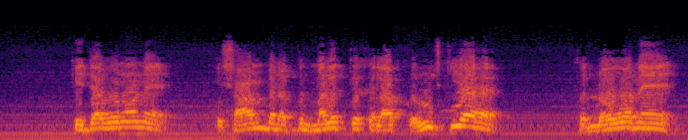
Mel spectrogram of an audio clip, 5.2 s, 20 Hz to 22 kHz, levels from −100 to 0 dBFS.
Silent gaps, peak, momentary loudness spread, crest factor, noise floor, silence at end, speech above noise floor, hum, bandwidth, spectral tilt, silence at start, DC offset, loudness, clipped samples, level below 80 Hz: none; -12 dBFS; 12 LU; 14 dB; -47 dBFS; 0 s; 22 dB; 50 Hz at -50 dBFS; 8 kHz; -5.5 dB/octave; 0 s; under 0.1%; -26 LUFS; under 0.1%; -54 dBFS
